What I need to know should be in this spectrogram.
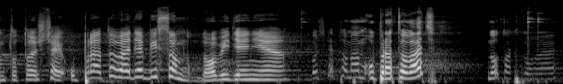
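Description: A young woman speaks dramatically into a microphone over loudspeakers.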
